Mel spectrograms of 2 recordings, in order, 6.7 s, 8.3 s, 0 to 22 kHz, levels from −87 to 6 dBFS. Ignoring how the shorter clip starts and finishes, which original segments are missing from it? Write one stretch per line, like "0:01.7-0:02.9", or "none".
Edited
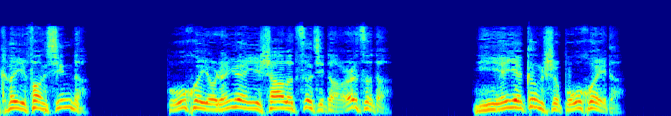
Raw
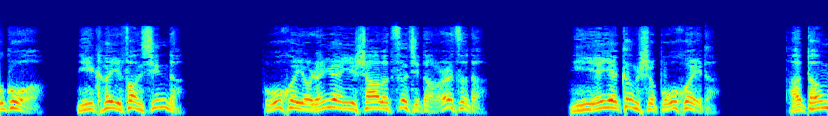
none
